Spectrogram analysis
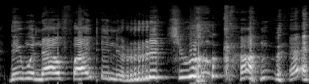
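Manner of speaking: put-on high, slow, overdone Wakandan accent; hammed-up African accent, drawn out. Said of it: "Everything he said".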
